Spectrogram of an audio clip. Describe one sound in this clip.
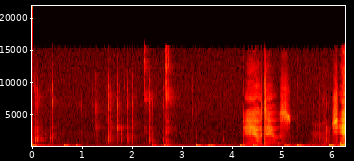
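Footsteps thump quickly on a hard floor.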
